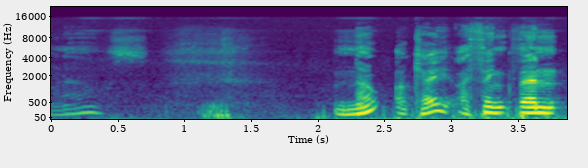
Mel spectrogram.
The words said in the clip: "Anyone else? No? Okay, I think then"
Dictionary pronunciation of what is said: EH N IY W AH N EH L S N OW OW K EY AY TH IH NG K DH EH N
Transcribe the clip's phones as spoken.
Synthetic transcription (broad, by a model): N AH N EH L S N OW OW K EY AY TH IH NG K DH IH N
